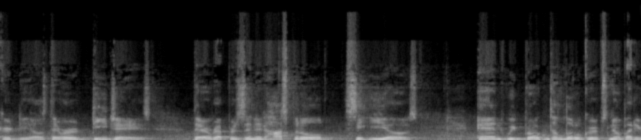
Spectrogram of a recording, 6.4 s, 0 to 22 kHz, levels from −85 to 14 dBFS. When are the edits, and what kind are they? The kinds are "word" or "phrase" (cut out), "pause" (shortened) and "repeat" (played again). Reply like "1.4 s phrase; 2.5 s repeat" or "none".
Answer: 2.1 s phrase; 5.4 s word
